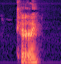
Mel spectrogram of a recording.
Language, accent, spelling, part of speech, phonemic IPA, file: French, Canada, craints, verb, /kʁɛ̃/, LL-Q150 (fra)-craints.wav
- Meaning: masculine plural of craint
